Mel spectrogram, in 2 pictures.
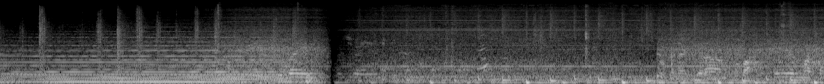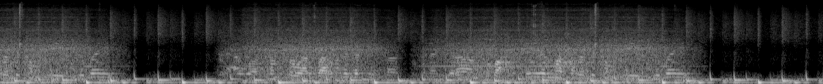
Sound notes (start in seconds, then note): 7.3 airport information in Arabic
